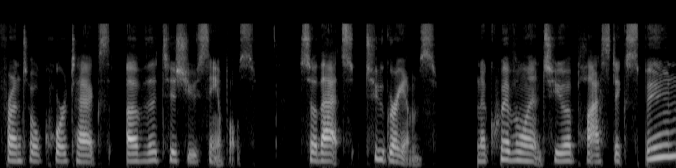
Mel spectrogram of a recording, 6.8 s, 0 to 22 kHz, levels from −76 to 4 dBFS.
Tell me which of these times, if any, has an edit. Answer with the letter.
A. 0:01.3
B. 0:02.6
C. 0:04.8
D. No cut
C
